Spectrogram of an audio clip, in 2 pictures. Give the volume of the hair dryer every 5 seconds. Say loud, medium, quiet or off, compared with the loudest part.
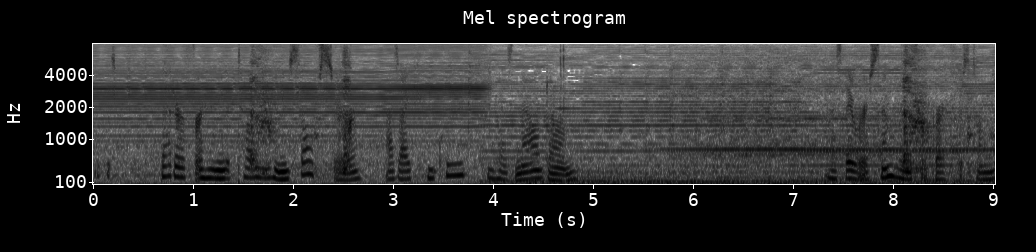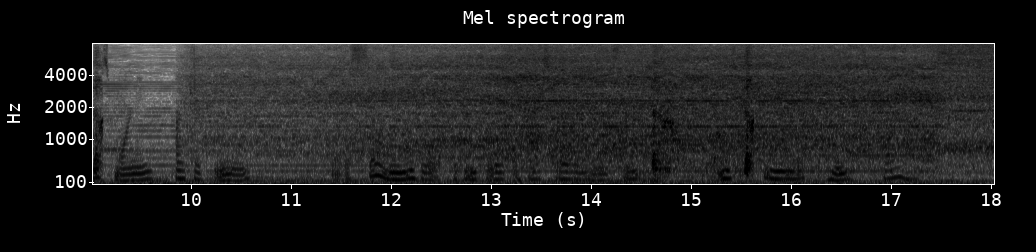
off, quiet, loud, loud.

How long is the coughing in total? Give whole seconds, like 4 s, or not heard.
3 s.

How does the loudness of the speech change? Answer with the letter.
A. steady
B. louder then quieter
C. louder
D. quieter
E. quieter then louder
A.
